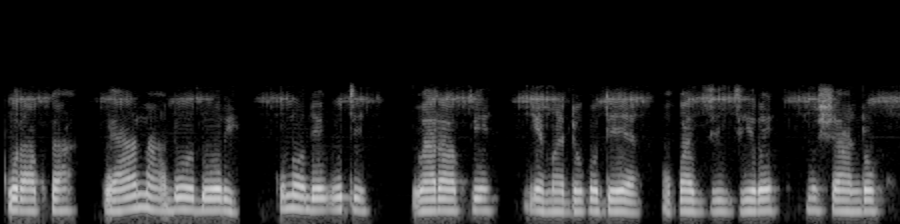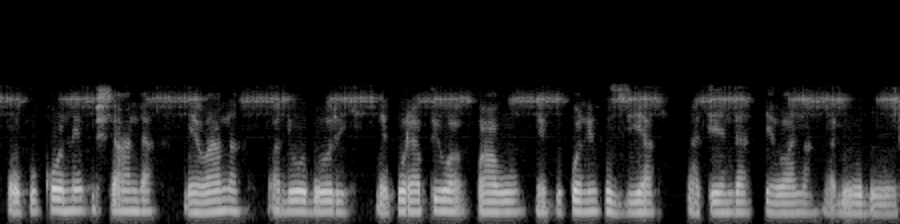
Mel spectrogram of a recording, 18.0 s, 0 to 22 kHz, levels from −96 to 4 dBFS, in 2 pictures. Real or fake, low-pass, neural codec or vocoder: fake; 5.4 kHz; codec, 16 kHz, 4 kbps, FunCodec, trained on Chinese and English, 50 frames a second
